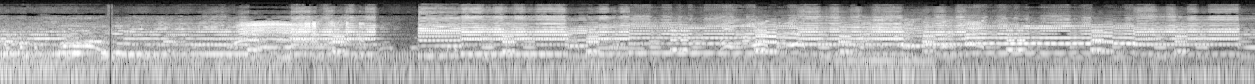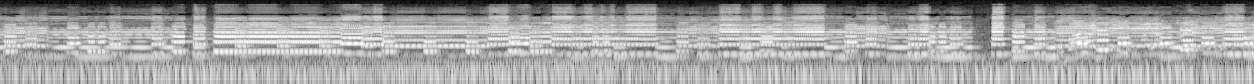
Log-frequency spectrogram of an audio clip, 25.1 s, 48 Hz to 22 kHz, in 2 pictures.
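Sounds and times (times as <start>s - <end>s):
low engine rumble: 0.0s - 25.0s
musical vehicle horn melody: 0.0s - 25.0s.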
